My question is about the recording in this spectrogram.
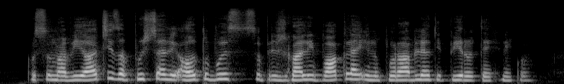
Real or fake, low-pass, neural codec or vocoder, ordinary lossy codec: fake; 14.4 kHz; codec, 44.1 kHz, 2.6 kbps, DAC; MP3, 64 kbps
